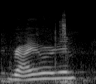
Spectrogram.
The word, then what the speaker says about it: Riordan: all very honored to be introducing Rick R rordon to oh uh dang I forgot how you pronounced his last name Rick rordon yeah perfect perfect it's so hard it's so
